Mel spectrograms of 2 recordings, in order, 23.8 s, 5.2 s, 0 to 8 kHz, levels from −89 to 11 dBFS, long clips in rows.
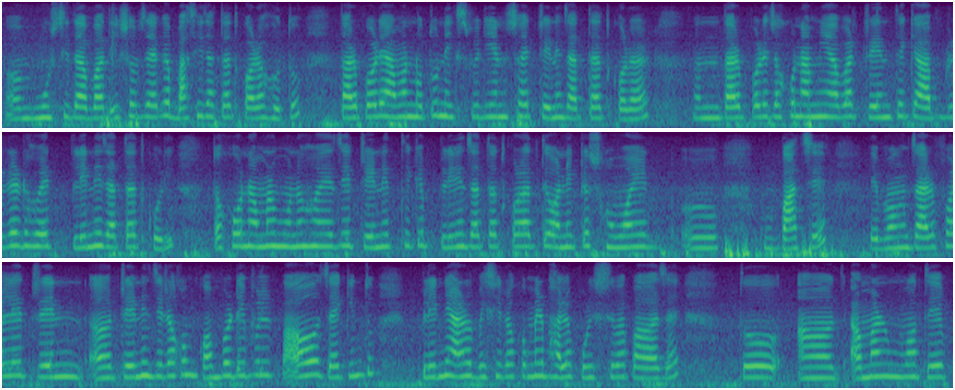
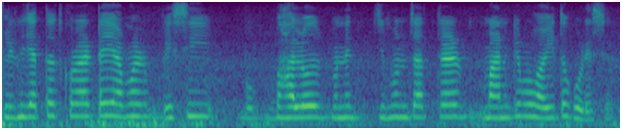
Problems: constant background noise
